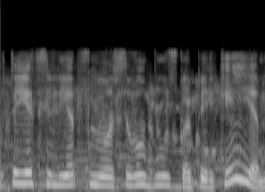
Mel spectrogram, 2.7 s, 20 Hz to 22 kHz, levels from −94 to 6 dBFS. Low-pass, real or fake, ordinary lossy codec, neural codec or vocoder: 7.2 kHz; fake; Opus, 64 kbps; codec, 16 kHz, 4 kbps, X-Codec, HuBERT features, trained on balanced general audio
